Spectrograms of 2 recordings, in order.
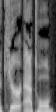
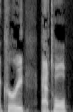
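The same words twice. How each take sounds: First: "Kure" as one syllable, like "cure"; mistaken pronunciation. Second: "Kure" in two syllables, "KUR-ee", then "Atoll"; corrected pronunciation. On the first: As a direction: say "Kure" to rhyme with "pure", then "Atoll". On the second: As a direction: say "Kure" to rhyme with "hurry". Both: Shown as a demonstration. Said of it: "has me, uh, straightened out here".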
